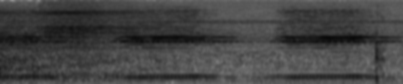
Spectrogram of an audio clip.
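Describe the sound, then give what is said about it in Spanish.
A car alarm blares steadily next to a house after the car was hit, its sustained electronic tone droning throughout with slight wavering and no talking, plus a brief click near the end. “Y ahora discúlpenme que parece que intenta que le dieron un cantazo a un carro aquí al lado de, de mi casa y está sonando un montón.”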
